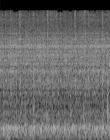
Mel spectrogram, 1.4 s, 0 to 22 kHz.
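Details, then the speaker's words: Stuart 5A model steam engine running on steam, outdoors, after completion: soft, even chuffing under steady steam hiss, no knocks or hesitation at all speeds. Normal running. "you can hear that the engine runs very sweetly at all speeds when it's running on Steam"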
